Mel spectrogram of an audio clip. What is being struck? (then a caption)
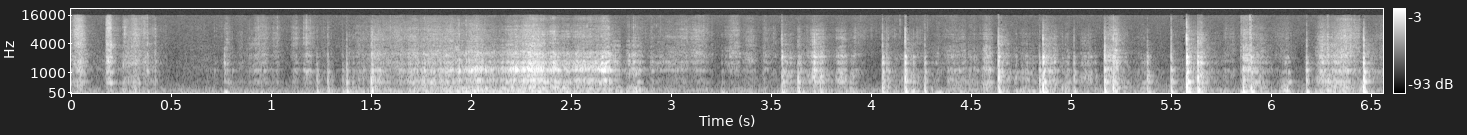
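Cardboard paper towel tube. An empty, hollow brown cardboard paper towel tube is held in one hand and rubbed and scratched with the fingers. Soft, dry scratching builds into a longer swelling rub in the middle, then gives way to many quick, sharp scratches and ticks with a hollow, papery, bright edge.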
